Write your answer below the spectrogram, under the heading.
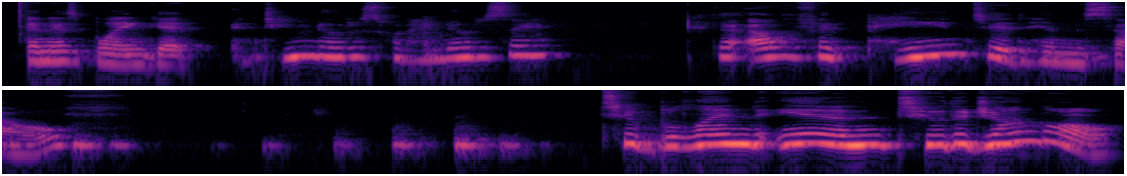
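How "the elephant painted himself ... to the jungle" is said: rising, louder and slow with wonder; delighted. Acted. Teacher reveals the painted elephant to children, louder and amazed. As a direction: savour the surprise.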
